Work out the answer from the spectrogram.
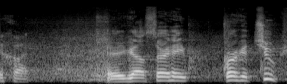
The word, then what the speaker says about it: Bohachuk: there you go sirge b chuk as he told me to say his name it's a chuk at the end right from Ukraine Manny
